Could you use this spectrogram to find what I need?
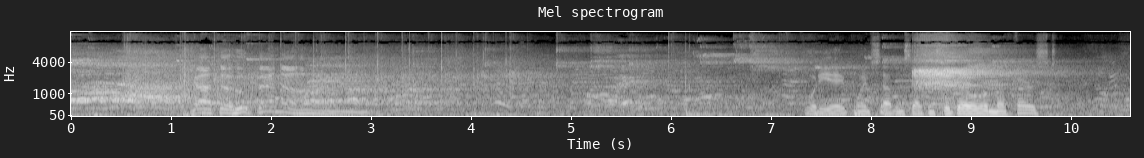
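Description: Spectators chatter close by in a large echoing gym.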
